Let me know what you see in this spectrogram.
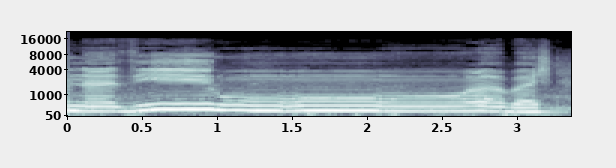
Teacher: Nadhirun masukkan dekat waw idgham ma'al gunnah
